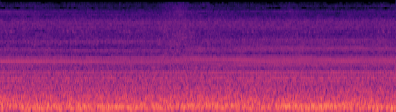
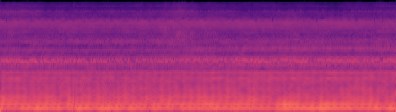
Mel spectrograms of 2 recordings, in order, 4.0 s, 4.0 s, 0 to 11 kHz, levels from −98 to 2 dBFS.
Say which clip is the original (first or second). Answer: first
